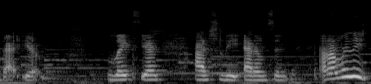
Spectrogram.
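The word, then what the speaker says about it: Lexiann: of you don't know my first name is lexian l-e-x-i-a-n-n it does not have an hyphen in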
